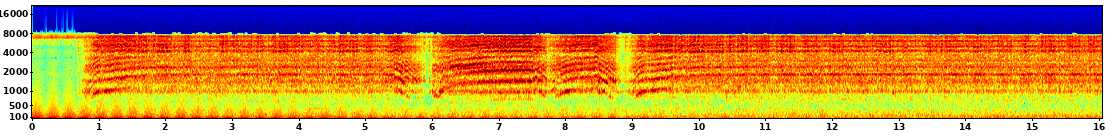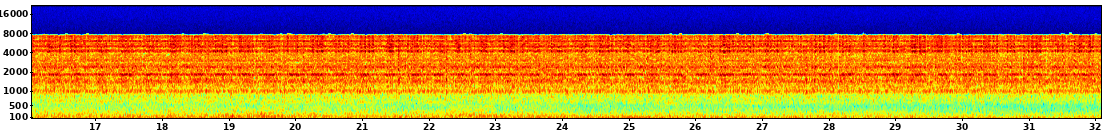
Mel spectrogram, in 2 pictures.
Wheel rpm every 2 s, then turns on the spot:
90, 160, 120, 120, 110, 160, 160, 160, 160, 160, 160, 160, 160, 160, 160, 160.
none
